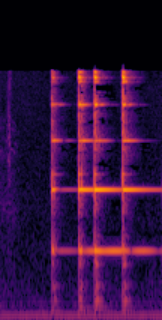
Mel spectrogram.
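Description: A glass with no wine in it is tapped four times in an uneven rhythm, each bright clink ringing with a clear sustained tone, fairly loud over a faint low hum.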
